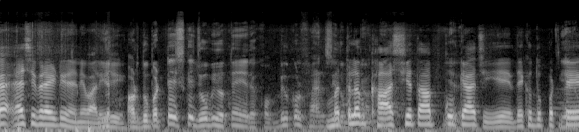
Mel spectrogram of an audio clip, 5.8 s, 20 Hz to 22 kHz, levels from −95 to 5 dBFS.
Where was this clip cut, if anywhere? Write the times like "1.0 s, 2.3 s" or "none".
1.1 s

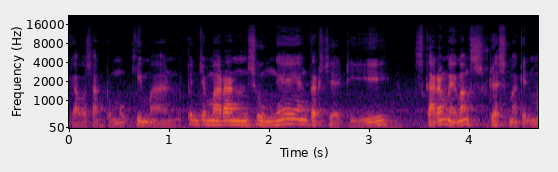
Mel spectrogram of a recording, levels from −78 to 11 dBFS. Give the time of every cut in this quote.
1.0 s, 3.4 s

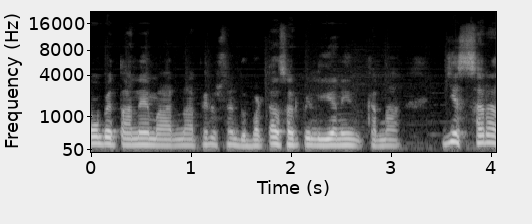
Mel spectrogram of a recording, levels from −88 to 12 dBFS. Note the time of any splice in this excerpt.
none

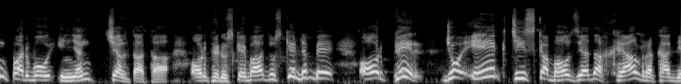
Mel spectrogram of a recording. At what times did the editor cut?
none

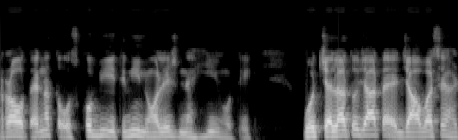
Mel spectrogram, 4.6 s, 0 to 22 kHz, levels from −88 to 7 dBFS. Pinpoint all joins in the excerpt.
none

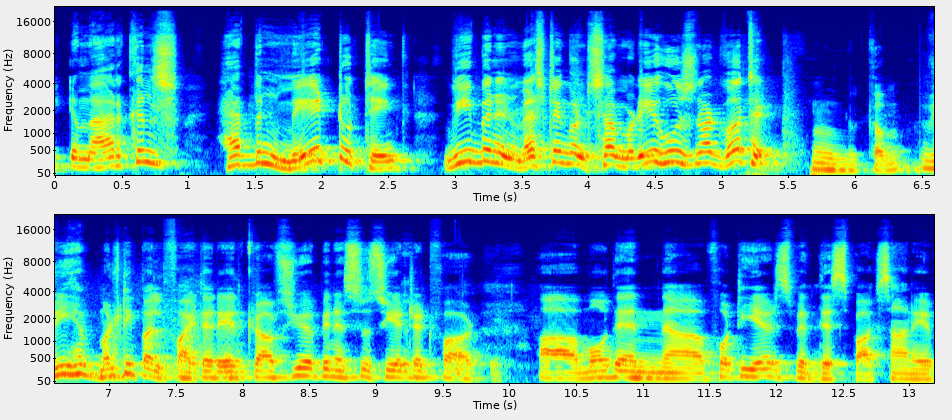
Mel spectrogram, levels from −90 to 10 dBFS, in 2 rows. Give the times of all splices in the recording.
6.4 s

